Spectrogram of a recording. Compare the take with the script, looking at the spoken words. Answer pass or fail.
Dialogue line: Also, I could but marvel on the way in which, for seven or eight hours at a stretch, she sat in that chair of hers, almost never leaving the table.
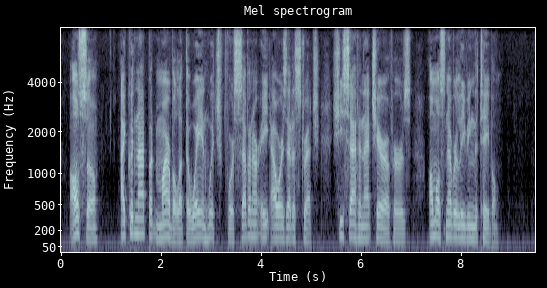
fail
